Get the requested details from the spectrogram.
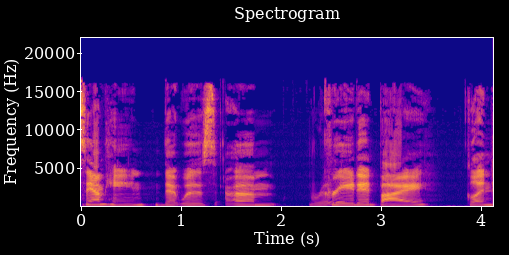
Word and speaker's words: Samhain: In Celtic Irish, it's Samhain. But it's spelled S-A-M-H-A-N because Gaelic is a very unique language.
